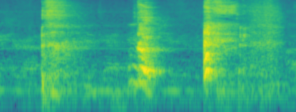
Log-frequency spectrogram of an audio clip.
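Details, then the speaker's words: Three abrupt, sharp vocal jerks about a second apart, each a sudden catch of breath, during a bout of hiccups on a snow day; hiccups. "now snow day hiccup I have the hiccup so bad ready go for oh let's hold my breath"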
